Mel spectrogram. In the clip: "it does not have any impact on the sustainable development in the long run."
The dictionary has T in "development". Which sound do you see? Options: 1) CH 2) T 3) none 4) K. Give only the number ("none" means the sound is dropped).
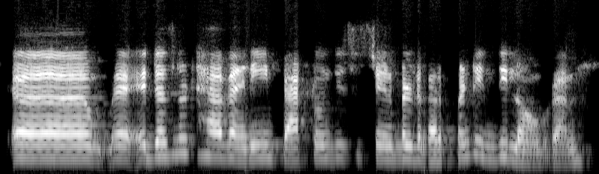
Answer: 2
